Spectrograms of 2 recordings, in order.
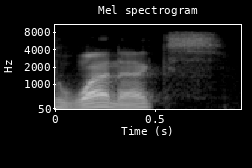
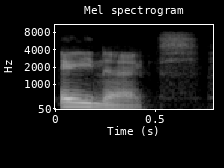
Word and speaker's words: wanax: His title was Wanax, or in Homeric speech it was Anax. The W or the gamma, the letter at the beginning, which is pronounced as W, something like this, is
